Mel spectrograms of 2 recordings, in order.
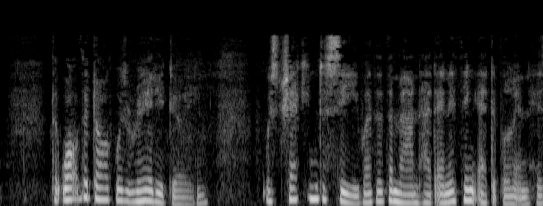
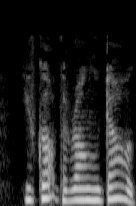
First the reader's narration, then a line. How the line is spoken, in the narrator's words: cried his friend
